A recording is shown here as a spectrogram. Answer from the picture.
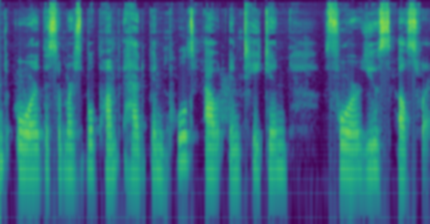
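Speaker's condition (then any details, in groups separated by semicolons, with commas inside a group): No condition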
